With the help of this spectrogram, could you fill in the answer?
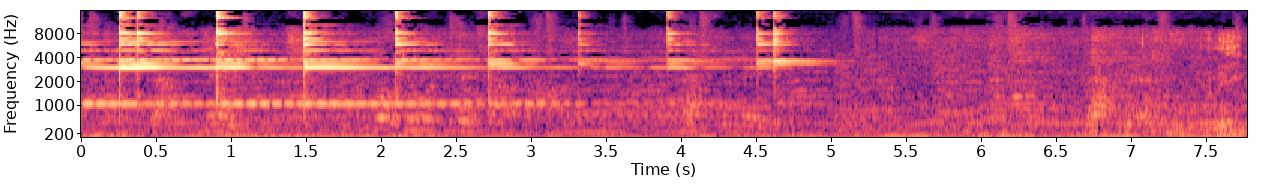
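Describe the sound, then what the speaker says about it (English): Several bright metallic bell strikes from an old-fashioned bell at a canal-side shop, ringing out in an irregular run over the first five seconds with a long fading hum after, close by with faint background voices. "They've even got an old-fashioned bell here."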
